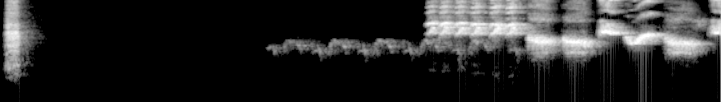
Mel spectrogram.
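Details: Cucak keling (Black-winged myna) master recording for training cage birds, full lively song: a thin warbled phrase, then loud rapid chattering and whistled notes repeated about four per second, a sharp chip at the start.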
